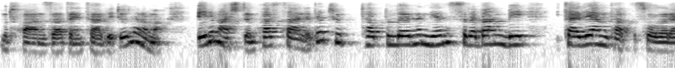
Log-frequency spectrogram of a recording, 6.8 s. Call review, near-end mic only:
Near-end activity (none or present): none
